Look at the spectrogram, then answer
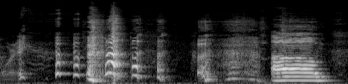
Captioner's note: laughter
